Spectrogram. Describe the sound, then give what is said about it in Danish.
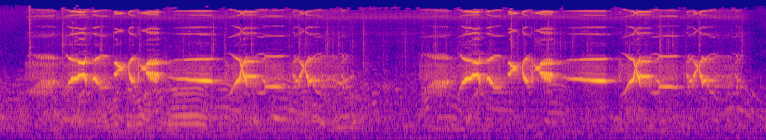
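A mechanical toy bird sings a short, chirping, warbling phrase, pauses, then repeats the exact same tune with identical rhythm, bright over a faint low background. “Stolt holdt han den kunstige fugl frem foran sig, trykkede på knappen, og fuglen begyndte at synge.”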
